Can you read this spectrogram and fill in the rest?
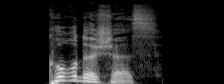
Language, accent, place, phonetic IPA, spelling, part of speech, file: German, Germany, Berlin, [ˈkʊʁdɪʃəs], kurdisches, adjective, De-kurdisches.ogg
- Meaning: strong/mixed nominative/accusative neuter singular of kurdisch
